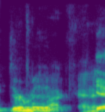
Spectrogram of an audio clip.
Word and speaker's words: Dermot Kennedy: Was Dermot Kennedy? – Dermot Kennedy.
